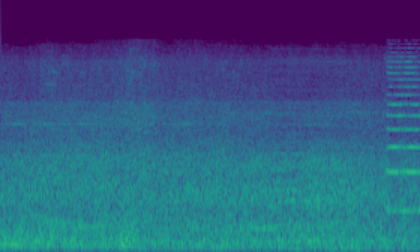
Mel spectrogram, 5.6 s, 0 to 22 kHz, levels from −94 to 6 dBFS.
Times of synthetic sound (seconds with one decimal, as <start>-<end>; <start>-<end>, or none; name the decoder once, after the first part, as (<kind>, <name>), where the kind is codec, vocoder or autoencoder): 3.6-4.6 (codec, SNAC)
